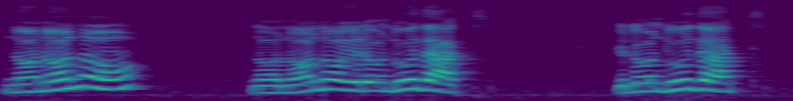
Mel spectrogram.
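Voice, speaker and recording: A man's voice: high voice, moderate pace. Emphatic, scolding male livestream host. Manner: emphatic, repeats key lines, scolding; reads out viewer comments. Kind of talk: live talk on parenting.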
